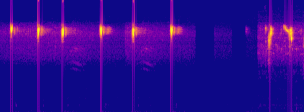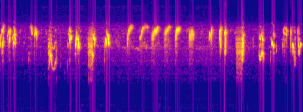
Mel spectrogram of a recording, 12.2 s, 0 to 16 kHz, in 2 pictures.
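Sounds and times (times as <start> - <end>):
white-throated dipper Cinclus cinclus: 5.3 - 12.1.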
